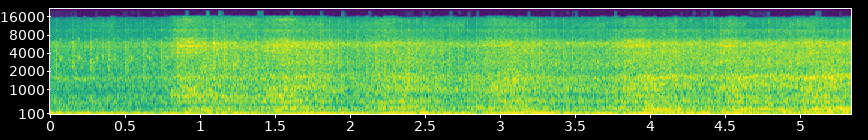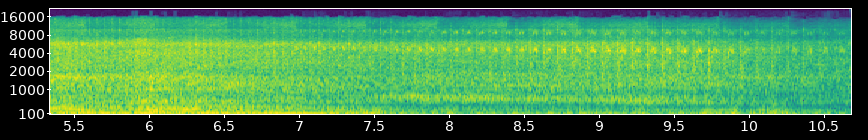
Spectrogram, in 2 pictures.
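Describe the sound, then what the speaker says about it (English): A 1969 Chevrolet C10 truck engine runs steadily and loud, with rising and falling revs from throttle blips before settling back toward idle near the end. "I'm gonna rev up the engine, and then I'm gonna see like with the throttle."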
